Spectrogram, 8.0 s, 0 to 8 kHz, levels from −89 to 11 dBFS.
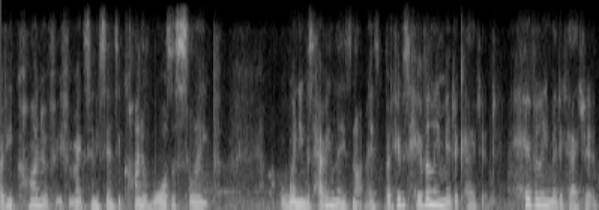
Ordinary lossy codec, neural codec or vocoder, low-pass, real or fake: Opus, 16 kbps; none; 7.2 kHz; real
